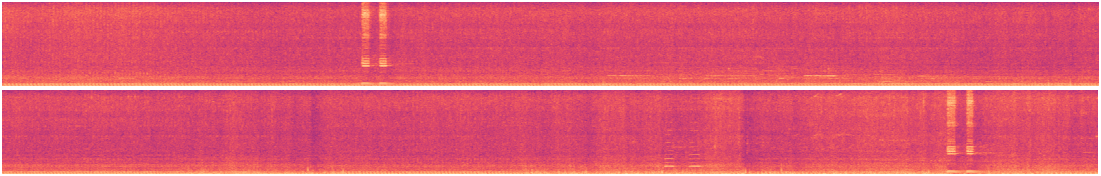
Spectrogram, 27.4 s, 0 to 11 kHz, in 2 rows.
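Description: Royal Enfield Classic 350's single-cylinder engine running steadily under the rider, with wind and traffic noise. A vehicle horn gives a quick double toot twice, once a few seconds in and once near the end.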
